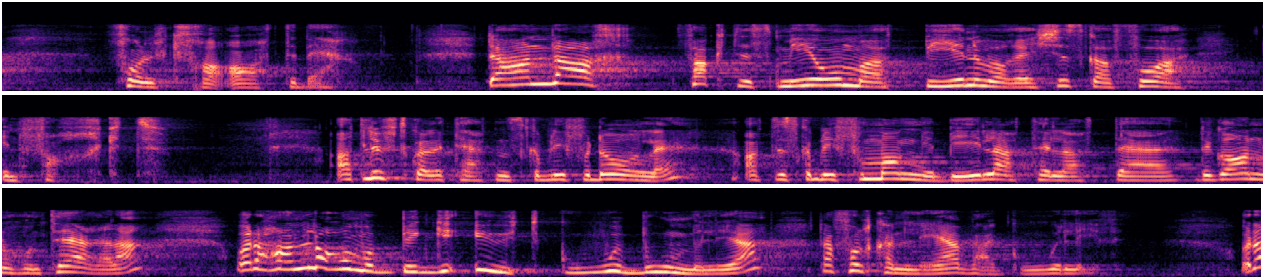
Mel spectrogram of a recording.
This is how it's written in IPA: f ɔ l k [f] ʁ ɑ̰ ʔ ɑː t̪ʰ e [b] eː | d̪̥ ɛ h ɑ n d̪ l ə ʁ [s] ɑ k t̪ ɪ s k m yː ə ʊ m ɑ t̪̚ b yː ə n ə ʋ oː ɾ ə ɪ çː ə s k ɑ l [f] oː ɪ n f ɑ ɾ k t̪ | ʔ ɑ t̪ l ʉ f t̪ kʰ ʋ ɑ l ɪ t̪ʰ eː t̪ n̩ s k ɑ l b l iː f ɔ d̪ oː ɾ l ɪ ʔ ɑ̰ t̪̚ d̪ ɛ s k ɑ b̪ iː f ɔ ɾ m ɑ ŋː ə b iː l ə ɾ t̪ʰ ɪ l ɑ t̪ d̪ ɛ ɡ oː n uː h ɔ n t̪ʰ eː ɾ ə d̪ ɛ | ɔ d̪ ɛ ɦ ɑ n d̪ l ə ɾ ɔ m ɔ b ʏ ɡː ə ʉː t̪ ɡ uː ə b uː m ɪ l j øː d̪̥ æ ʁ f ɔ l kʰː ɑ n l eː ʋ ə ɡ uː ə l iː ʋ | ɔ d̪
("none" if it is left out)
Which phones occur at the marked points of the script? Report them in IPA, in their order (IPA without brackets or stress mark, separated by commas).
f, b, f, f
